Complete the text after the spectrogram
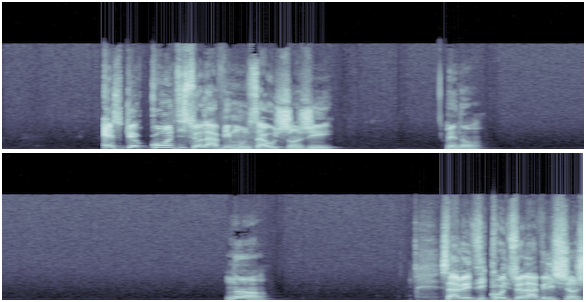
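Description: A man speaks closely into a microphone with animation, pausing between phrases.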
